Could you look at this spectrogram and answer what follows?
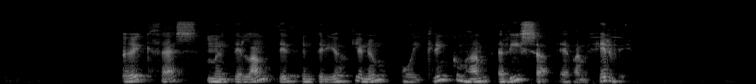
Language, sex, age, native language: Icelandic, male, 20-29, Icelandic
